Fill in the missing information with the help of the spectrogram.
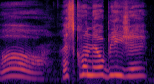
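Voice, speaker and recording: A woman's voice: extremely high pitch, slow. A woman voicing a playful, cheeky little elf boy in a cartoon. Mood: reluctant. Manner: boyish, playful. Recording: music behind the voice.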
